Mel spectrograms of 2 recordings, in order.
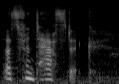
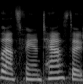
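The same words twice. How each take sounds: First: It is said in an odd, unusual way. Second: It is said in an ordinary, everyday way. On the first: This imitates a film character's peculiar delivery. "she'll say" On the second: This is how most people say it. "instead of saying"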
